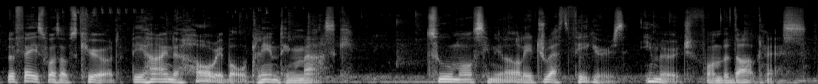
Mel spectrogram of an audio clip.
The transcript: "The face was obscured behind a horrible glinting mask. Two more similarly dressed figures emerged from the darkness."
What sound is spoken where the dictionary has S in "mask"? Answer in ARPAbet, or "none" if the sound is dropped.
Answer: S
